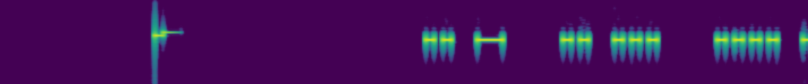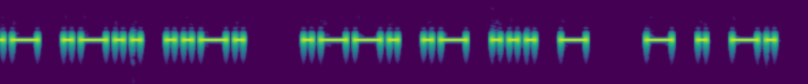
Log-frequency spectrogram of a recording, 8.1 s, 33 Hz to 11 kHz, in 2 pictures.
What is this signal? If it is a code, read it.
Morse code, heard as a keyed tone, about 28 wpm, 700 Hz. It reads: IT IS HALF PAST TEN
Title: Sentences from Top 1000 Words - Review Part 3 - 28wpm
